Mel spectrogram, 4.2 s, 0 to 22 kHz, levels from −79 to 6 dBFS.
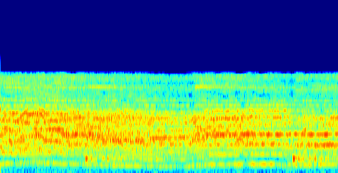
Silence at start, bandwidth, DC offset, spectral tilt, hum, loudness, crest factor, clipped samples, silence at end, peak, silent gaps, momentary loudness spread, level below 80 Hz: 0 s; 4 kHz; under 0.1%; -7 dB/octave; none; -11 LUFS; 10 dB; under 0.1%; 0 s; 0 dBFS; none; 4 LU; -52 dBFS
